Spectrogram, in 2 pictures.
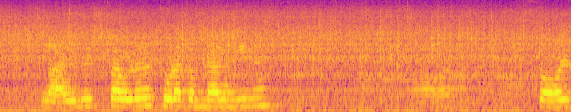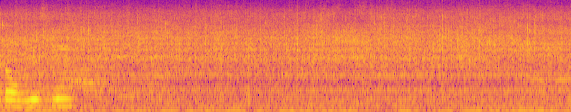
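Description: A metal spatula scrapes and stirs vegetables in a metal pot.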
